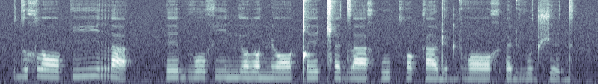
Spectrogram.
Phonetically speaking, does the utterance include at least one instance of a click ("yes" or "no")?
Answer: yes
